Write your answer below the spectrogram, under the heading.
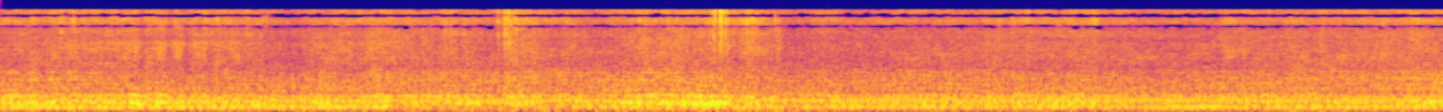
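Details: Bees buzzing in a dense, steady low drone with layered harmonic hum and faint ticks and clicks over the top.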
